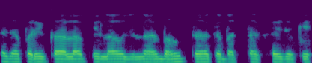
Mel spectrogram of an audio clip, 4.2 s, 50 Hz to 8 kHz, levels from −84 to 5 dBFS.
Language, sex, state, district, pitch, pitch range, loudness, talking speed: Magahi, male, Bihar, Lakhisarai, 125 Hz, 120-125 Hz, -21 LUFS, 185 wpm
